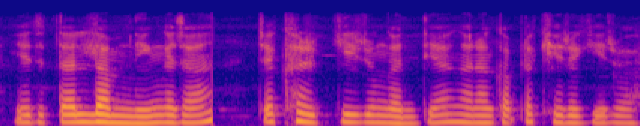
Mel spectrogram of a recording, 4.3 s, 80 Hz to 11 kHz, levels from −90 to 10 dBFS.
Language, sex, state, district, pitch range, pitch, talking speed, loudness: Wancho, female, Arunachal Pradesh, Longding, 180-195 Hz, 185 Hz, 250 wpm, -19 LUFS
